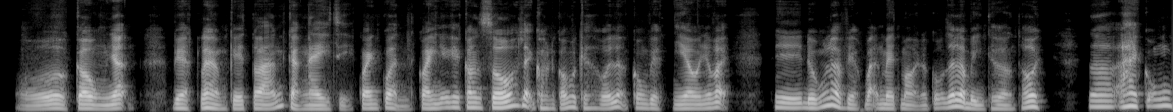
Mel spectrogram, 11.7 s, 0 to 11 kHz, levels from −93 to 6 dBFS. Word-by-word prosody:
Ồ, 110 +4 0
công 115 -3 +4
nhận, 125 +3 +3 0.4
việc 130 0 -1
làm 130 -5 +3
kế 115 0 0
toán 120 +7 +1
cả 200 - +1
ngày 105 0 0
chỉ 100 -3 -12
quanh 125 0 +1
quẩn 120 -8 -1
quanh 125 0 +1
những 145 +2 -2
cái 150 - -1
con 145 -1 +1
số 145 +6 +6
lại 190 - +2
còn 125 -1 -6
có 120 - -1
một 155 - -2
cái 125 -2 -7
khối 120 0 0
lượng 165 +3 -1
công 135 -2 -5
việc 120 -3 -5
nhiều 120 0 +1
như 130 +2 -2
vậy, 155 - +1 0.5
thì 140 -2 +1
đúng 135 +5 +1
là 195 - +5
việc 125 -8 -5
bạn 120 +1 -4
mệt 120 0 -1
mỏi 110 -4 -4
nó 105 - -8
cũng 130 +6 -7
rất 165 - +4
là 175 -1 +6
bình 115 -5 -1
thường 110 -2 -5
thôi. 165 +4 +3 0.5
Ờ, 170 -1 -1
ai 180 +3 +3
cũng 195 +2 -4
125 Hz, 235 wpm, -23 LUFS, 115-145 Hz, 0.5 s, số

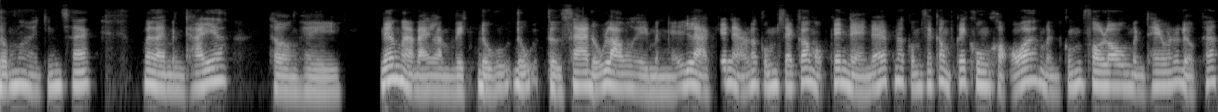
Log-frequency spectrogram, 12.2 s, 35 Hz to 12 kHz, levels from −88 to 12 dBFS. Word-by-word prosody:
đúng 130 +3 +2
rồi, 135 -5 -1
chính 135 +3 -1
xác! 145 +1 0 0.5
Với 155 -1 +3
lại 130 -2 +4
mình 120 -2 -4
thấy 135 +8 +2
á, 185 +1 +2 0.4
thường 110 -4 -1
thì 105 -1 -3 0.4
nếu 180 +5 +6
mà 180 -10 +5
bạn 115 0 +2
làm 115 -1 -2
việc 115 0 -1
đủ 125 +1 -1
đủ 140 0 0
từ 120 -2 0
xa 140 +6 +3
đủ 125 0 0
lâu 130 -4 +4
thì 120 -2 -3
mình 110 0 -3
nghĩ 110 +4 -5
là 145 -6 +3
cái 165 - +1
nào 140 -9 0
nó 155 +4 -1
cũng 140 +1 0
sẽ 135 -2 -1
có 170 +6 +2
một 125 -8 -2
cái 165 - +3
nề 120 -9 +1
nếp, 160 +9 -1
nó 180 - +1
cũng 130 -4 -5
sẽ 145 - -3
có 175 +5 -1
một 145 - -3
cái 170 - +2
khuôn 150 -3 0
khổ 135 -2 -2
á, 175 +3 +4
mình 120 -9 -4
cũng 130 +4 -4
follow 140 -3 +1
mình 120 -3 -4
theo 140 +4 -1
nó 165 - -2
được 120 -9 -3
á, 170 +2 -2
135 Hz, 260 wpm, -21 LUFS, 115-155 Hz, 0.5 s, nếu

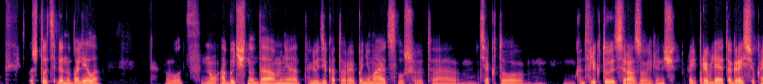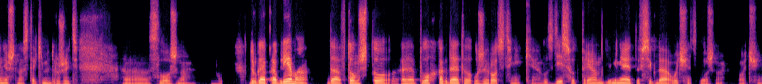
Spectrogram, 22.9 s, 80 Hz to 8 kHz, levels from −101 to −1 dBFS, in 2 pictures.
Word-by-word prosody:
всё, - - -15
что 130 - +1
у - - 0
тебя 115 -1 0
наболело. 115 +4 +2 1.0
Вот, 110 -1 -7 0.3
ну, 140 +2 -5
обычно, 135 -1 +3
да, 105 -3 +3
у - - -3
меня 100 -1 -2
люди, 105 -1 -3
которые 100 -1 -4
понимают, 100 -1 -1
слушают, - - -6
а 95 -1 -7 0.3
те, 105 - -2
кто 100 -2 -4 0.8
конфликтует 120 +6 0
сразу 95 -2 +3
или 95 - -8
нач 95 0 +2 0.4
проявляют 110 -1 +3
агрессию, 115 +2 +4
конечно, 100 -2 -3
с - - -4
такими 100 -2 -6
дружить, 95 -1 -6 0.7
а, 95 - -8
сложно. 105 0 -4 0.8
Другая 135 +1 +7
проблема, 135 -2 +6 0.3
да, 115 -3 +4
в - - -10
том, 150 -1 +3
что, 145 +6 +1
э, 130 -1 +1
плохо, 145 +4 -1
когда 130 -1 +4
это 125 -1 +1
уже 120 -1 -4
родственники. - - -4
Вот 110 - -10
здесь 120 +3 +1
вот 110 - -7
прям 105 -1 -2
для 105 +1 -7
меня 110 +1 +3
это 105 0 -4
всегда 100 -2 +1
очень 110 -1 -3
сложно, - - -9 0.2
очень. - - -8
110 Hz, 140 wpm, -24 LUFS, 100-125 Hz, 1.0 s, Другая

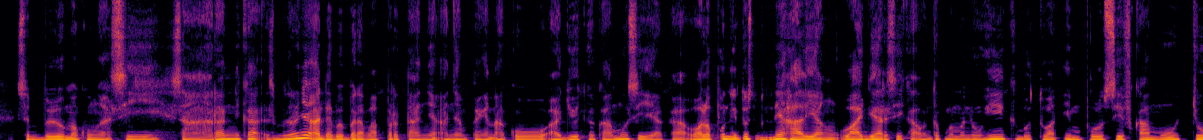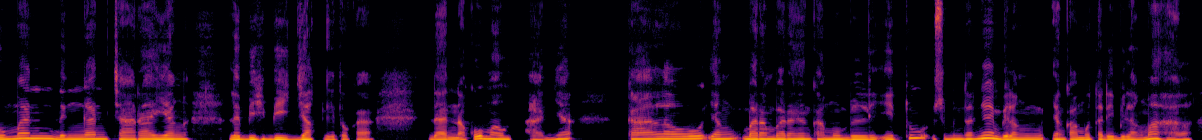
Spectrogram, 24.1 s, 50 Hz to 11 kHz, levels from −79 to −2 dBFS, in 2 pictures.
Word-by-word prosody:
sebelum 120 -1 0
aku 120 +2 -3
ngasih 110 0 -2 0.2
saran 115 +5 -1
nih 150 - -2
Kak, 165 -3 -2
sebenarnya 165 +12 +3
ada 125 -4 +1
beberapa 115 0 0
pertanyaan 120 +1 -4
yang 115 0 -2
pengen 120 -1 -4
aku 120 -1 -3
ajuin 115 -1 -1
ke 120 0 -7
kamu 135 +6 -1
sih 115 -6 -3
ya 105 - -6
Kak 110 0 -6
walaupun 120 +7 +2
itu 165 +4 +2
sebenarnya 140 +4 +2
hal 120 -3 +4
yang 110 -1 +2
wajar 120 -1 +2
sih 115 0 -5
Kak 115 -1 -7
untuk 120 +3 -5
memenuhi 120 +4 0
kebutuhan 115 -4 -4
impulsif 115 -2 -1
kamu, 125 +2 -1
cuman 190 +4 +2
dengan 155 +4 +2
cara 145 +1 0
yang 150 +2 +3 0.4
lebih 130 +1 +2
bijak 130 0 +3
gitu 110 -3 -5
Kak 110 +2 -7 0.5
dan 115 -1 -1
aku 120 +11 0
mau 170 -6 +3 0.2
tanya, 120 - -3 0.5
kalau 180 +3 +1
yang 175 +2 0
barang-barang 150 -2 +3
yang 145 - +1
kamu 140 -1 +2
beli 130 +1 +2 0.2
itu 235 - -3
sebenarnya 155 +9 +2
yang - - +4
bilang 130 +1 +3 0.3
yang 140 -1 0
kamu 130 0 +1
tadi 120 -2 -1
bilang 115 +2 -1
mahal, 120 -10 0
130 Hz, 145 wpm, -24 LUFS, 115-150 Hz, 0.5 s, hal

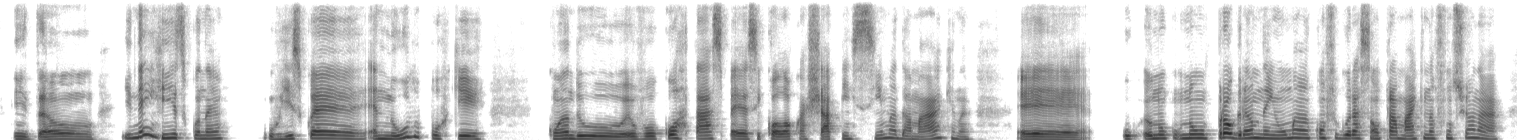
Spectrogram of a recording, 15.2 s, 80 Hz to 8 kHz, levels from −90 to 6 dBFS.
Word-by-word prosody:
Então 150 0 0 0.3
e 205 - -3
nem 330 - +3
risco, 225 -4 -1
né, 185 +1 -2 0.5
o 155 - -4
risco 175 +7 -1
é 185 -5 +3
é 170 - -3
nulo, 180 +12 0
porque 170 -4 -1 0.6
quando 170 -4 +3
eu 155 - +2
vou 155 +1 -1
cortar 190 +1 +1
as 185 0 -3
peças 160 0 0
e - - -7
coloco 150 +1 +1
a - - -7
chapa 150 -1 0
em 170 - -5
cima 190 +6 -5
da 165 -5 -5
máquina, 155 +1 -3 0.5
eh, 145 -4 +2 0.3
o 170 0 -3
eu - - +3
não 200 +1 0
não 210 +2 +2
programo 220 -1 +5
nenhuma 210 +2 -1
configuração 200 -3 -1
pra 200 +2 +1
máquina 185 +2 -1
funcionar. 195 -4 -5
180 Hz, 140 wpm, -23 LUFS, 155-205 Hz, 0.6 s, programo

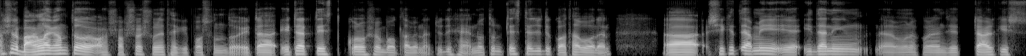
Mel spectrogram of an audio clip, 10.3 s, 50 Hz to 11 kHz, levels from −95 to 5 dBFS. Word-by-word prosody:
আসলে 160 +5 +2
বাংলা 120 +7 +9
গান 145 +1 +5
তো - - +5 0.2
অ - - -1
সবসময় 115 +4 -4
শুনে 110 -1 -1
থাকি, 95 0 -7
পছন্দ। 95 -1 -8 0.2
এটা 105 - 0 0.2
এটার 135 +1 +5
টেস্টে 130 -1 0
কোনো 120 -1 +3
সময় 115 -3 -3
বদলাবে 95 -1 -4
না। - - -10
যদি 115 +2 -8
হ্যাঁ, - - -6
নতুন 110 +7 -6
টেস্টে 130 0 -4
এ - - -6
যদি 130 - -6
কথা 100 +3 -1
বলেন, 90 -3 -2 0.6
আ 105 - +3 0.4
সেক্ষেত্রে 145 +3 -2
আমি 140 - +1 0.2
এ - - 0 0.2
ইদানিং 125 +1 +2 0.4
অ্যা - - -8 0.2
মনে 105 0 -7
করেন 100 -1 -4
যে, 100 - -4 0.2
টার্কিশ 110 +1 +1
115 Hz, 200 wpm, -22 LUFS, 100-130 Hz, 0.6 s, বাংলা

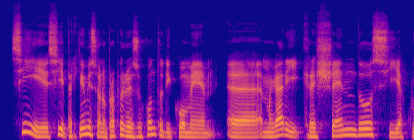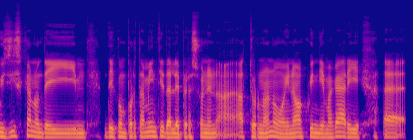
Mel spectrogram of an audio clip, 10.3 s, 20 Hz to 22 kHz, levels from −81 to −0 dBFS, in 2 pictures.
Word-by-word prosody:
Sì, 210 - +1
ehm, 125 - +2
sì, 165 +7 +1
perché 125 +3 -3
io 180 - +4
mi 195 - +3
sono 130 -8 0
proprio 140 +7 -1
reso 130 -2 +1
conto 180 +4 -2
di 120 -5 -3
come, 115 -2 -1
ehm, 115 0 +2
magari 135 +1 +1
crescendo 160 +6 +1
si 125 -9 0
acquisiscano 125 +3 -2
dei 110 -1 +1
mhmm, 110 - -1 0.2
dei 120 0 -1
comportamenti 120 +3 -1
dalle 110 -2 +3
persone 115 -1 -1
n 110 - -2
a - - -4
attorno 115 -1 -1
a - - +2
noi, 110 -5 +1
no. 115 +2 +1
Quindi 115 -2 -1
magari, 110 0 +1 0.3
ehm, - - 0
120 Hz, 185 wpm, -23 LUFS, 115-135 Hz, 0.3 s, io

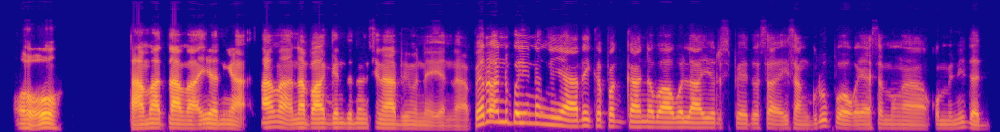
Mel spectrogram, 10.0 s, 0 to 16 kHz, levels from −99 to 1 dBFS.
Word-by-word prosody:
Oo. - - +4 0.6
Tama, 110 +4 +5
tama, 115 -3 +5
ayan 120 +1 +1
nga, 110 - +1 0.2
tama. 135 -3 +4
Napakaganda 125 +1 +3
ng 125 0 -6
sinabi 115 -3 -1
mo 105 - -10
na 100 - -9
iyan, 90 -1 -9
ah. 90 -1 -8
Pero, 215 +4 +2
ano 290 0 0
ba 265 - +2
'yong 260 -1 +1
nangyayari 190 -7 +1
kapagka 165 -4 -3
nawawala 140 -2 +1
'yong 130 0 -6
respeto 125 0 -10
sa 110 -2 -6
isang 105 -1 -8
grupo 165 0 -6
o - - -1
kaya 110 0 -5
sa 115 +2 -10
mga 110 -2 -8
komunidad? 110 +1 -7
125 Hz, 180 wpm, -21 LUFS, 110-145 Hz, 0.6 s, Tama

